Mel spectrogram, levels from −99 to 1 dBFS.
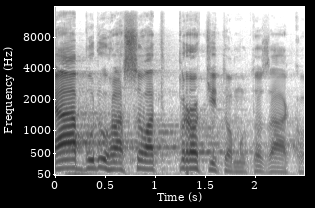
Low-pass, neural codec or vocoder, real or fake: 14.4 kHz; none; real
